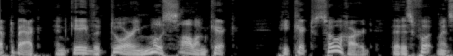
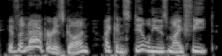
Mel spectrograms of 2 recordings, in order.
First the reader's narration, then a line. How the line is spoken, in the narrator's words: cried Pinocchio, blind with rage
